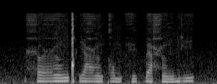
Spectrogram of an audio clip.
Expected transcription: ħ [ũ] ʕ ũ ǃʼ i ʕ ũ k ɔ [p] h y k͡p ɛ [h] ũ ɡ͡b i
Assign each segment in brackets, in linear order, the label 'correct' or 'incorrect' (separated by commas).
incorrect, incorrect, incorrect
